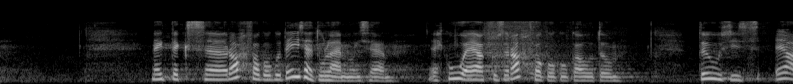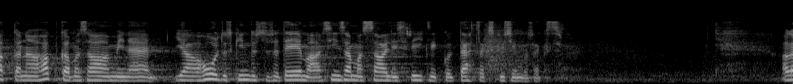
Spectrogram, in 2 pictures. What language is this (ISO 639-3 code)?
est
